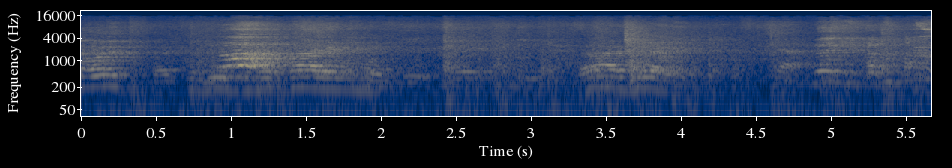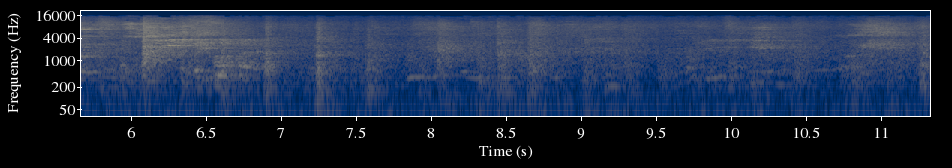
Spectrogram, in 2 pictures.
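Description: Feet thud and slap on mats as people run and kick.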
